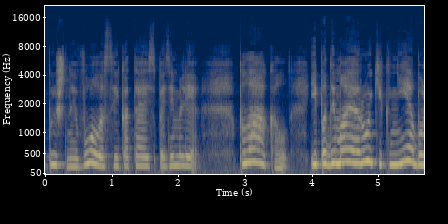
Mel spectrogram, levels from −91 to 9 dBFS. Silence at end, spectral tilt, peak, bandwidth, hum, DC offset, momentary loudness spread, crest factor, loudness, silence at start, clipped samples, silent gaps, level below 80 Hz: 0 s; -6 dB/octave; -10 dBFS; 8.4 kHz; none; under 0.1%; 14 LU; 14 dB; -25 LUFS; 0.05 s; under 0.1%; none; -60 dBFS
